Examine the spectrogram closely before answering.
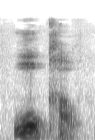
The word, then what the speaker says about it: walkout: 발음하실 때 혀를 굴려야 돼요. workout. 만약에 이렇게 workout이라 그러면 이때는 혀를 빼야 돼요. walkout. 이건 뭐라고요? walkout. 근데 이제 요 빈칸 옆에 workout은 뭐라고요? 혀를 굴려서 workout.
